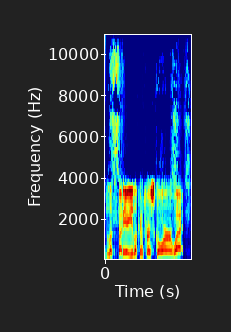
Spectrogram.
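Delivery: imitated annoyed, irritated tone. Retelling a reply to a phone caller, imitating own annoyed tone. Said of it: "a pissy mood".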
